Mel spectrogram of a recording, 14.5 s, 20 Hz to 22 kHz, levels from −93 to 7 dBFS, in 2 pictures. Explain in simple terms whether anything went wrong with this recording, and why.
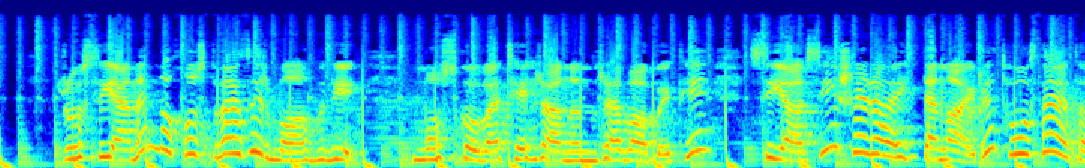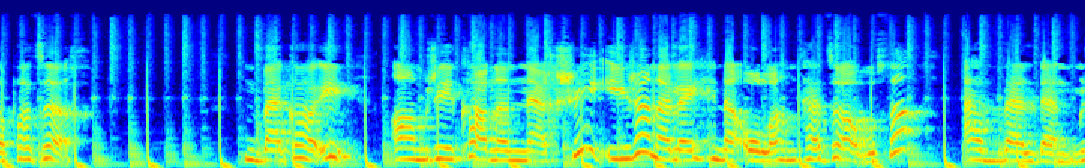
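The recording software likely fell behind twice and missed a short chunk of audio, a dropped buffer (overrun). About a hundredth of a second vanished each time, so the sound jumps forward at 6.19 s and 10.36 s.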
